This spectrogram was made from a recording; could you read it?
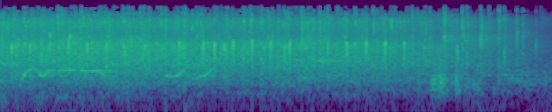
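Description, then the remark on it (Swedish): A church audience at a baptism breaks into sustained applause for the newly baptised child and for Jesus, dense and steady clapping that carries on for several seconds before thinning out, with a few faint voices murmuring underneath. “Och vi kan ju faktiskt applådera både det och Jesus som...”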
